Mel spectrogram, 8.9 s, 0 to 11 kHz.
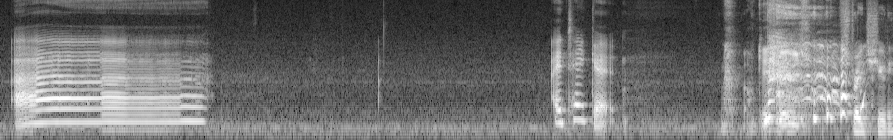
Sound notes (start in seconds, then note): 7.7 laughs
